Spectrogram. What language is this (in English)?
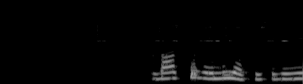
Punjabi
